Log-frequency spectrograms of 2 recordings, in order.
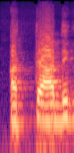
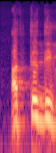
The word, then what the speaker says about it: अत्यधिक: अत्याधिक दुख का अत्यधिक होता है। अत्याधिक नहीं होता। अत्यधिक होता है।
